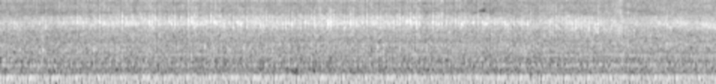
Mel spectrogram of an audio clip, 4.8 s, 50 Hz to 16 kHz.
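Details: Stock LS2 from a 2006 GTO with 20,790 miles, running on an engine stand with the stock fuel system and an old 98 Camaro exhaust after 9 years wrapped in plastic. Deep, even V8 burble with no knocks, ticks or misses; normal idle.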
